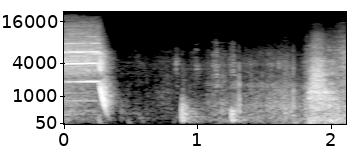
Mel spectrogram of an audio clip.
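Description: Power drill countersinking into a 2x4: a short high whining burst that drops off quickly, followed by a few faint knocks and a final rising buzz.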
